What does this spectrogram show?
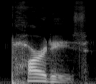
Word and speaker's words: parties: parties not parties but you need to pronounce that p with more air pa parties parties but however in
